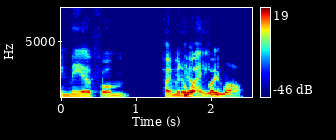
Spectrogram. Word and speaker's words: Meagher: Ray Marr. His name's Ray Marr. It's spelled funny, M-E-A-G-R-E.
